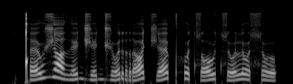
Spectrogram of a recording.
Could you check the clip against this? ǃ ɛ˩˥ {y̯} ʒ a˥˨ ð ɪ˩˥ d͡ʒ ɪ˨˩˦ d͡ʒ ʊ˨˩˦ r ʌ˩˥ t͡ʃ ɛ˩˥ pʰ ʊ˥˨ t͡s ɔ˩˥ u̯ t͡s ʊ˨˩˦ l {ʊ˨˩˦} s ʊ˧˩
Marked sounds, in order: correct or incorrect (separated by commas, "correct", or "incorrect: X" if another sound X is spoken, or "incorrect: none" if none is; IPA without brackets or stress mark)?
incorrect: u̯, incorrect: ʊ˥˨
